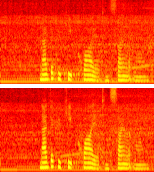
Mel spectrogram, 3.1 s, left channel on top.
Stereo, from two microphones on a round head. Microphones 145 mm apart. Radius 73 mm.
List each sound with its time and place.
0.8 s a woman speaking: 40° right (ahead or behind), 1.1 m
